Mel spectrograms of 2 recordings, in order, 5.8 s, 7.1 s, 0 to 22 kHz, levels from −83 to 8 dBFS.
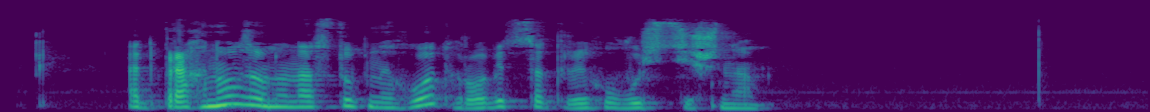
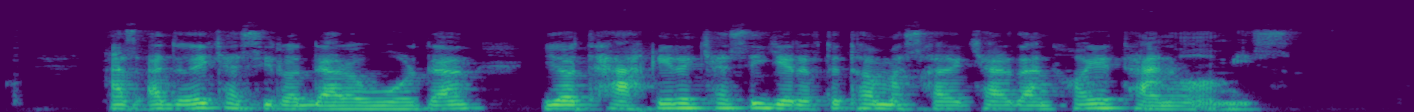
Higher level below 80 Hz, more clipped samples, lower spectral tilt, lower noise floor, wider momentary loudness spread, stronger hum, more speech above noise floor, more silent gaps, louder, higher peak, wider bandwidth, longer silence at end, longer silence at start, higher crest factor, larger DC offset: second, -80 dBFS vs -54 dBFS; neither; second, -4 dB/octave vs -7 dB/octave; second, -71 dBFS vs -80 dBFS; first, 12 LU vs 7 LU; neither; second, 46 dB vs 60 dB; neither; second, -26 LUFS vs -21 LUFS; about the same, -2 dBFS vs -4 dBFS; first, 11.5 kHz vs 7.4 kHz; first, 1.95 s vs 0.65 s; second, 0.2 s vs 0.55 s; first, 26 dB vs 18 dB; neither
